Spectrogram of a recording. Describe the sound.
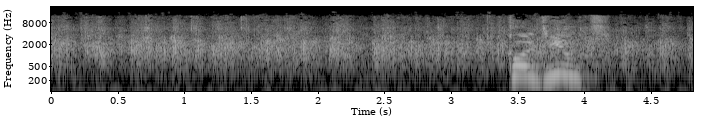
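A crowd claps steadily for several seconds, a dense, continuous patter of many hands, with a brief voice calling out over it near the end.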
